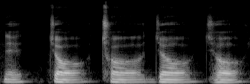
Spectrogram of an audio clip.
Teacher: च वर्ग के व्यंजन उच्चारण में स्वास में कुछ घर्षण के साथ बाहर निकलती हैं। इसलिए इन्हें स्पर्श संघर्षी व्यंजन कहते हैं।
